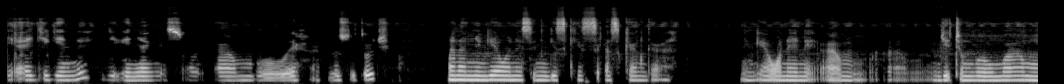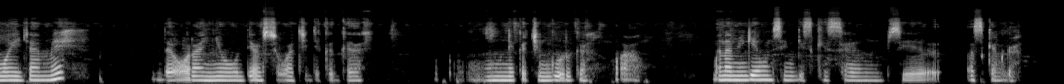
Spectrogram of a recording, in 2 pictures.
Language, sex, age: Wolof, female, 18-24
